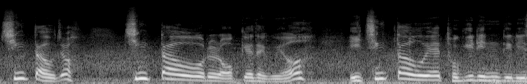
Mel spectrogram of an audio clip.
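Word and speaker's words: 青岛: 싶어하는 거죠 그래서 중국 산동반도의 청도 중국식 발음으로는 칭따오 칭따오를 얻게 되고요이 칭따오의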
